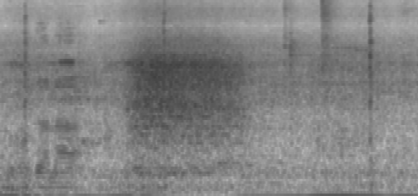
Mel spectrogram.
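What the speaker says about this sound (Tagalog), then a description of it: "paandarin nyo ang makina. Paandarin, start." A car engine starts and settles into a steady idle with a brief rev, running under a voice giving instructions during a fuel gauge check.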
